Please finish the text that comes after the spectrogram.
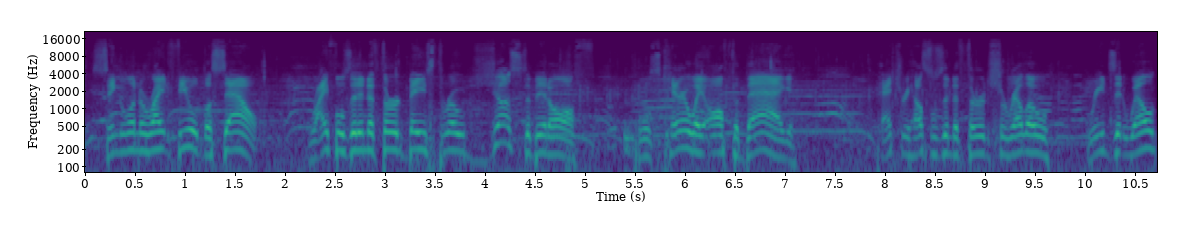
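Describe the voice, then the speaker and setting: A man with a fairly high voice announces a baseball game live. He delivers play-by-play commentary, describing the action as it unfolds.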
